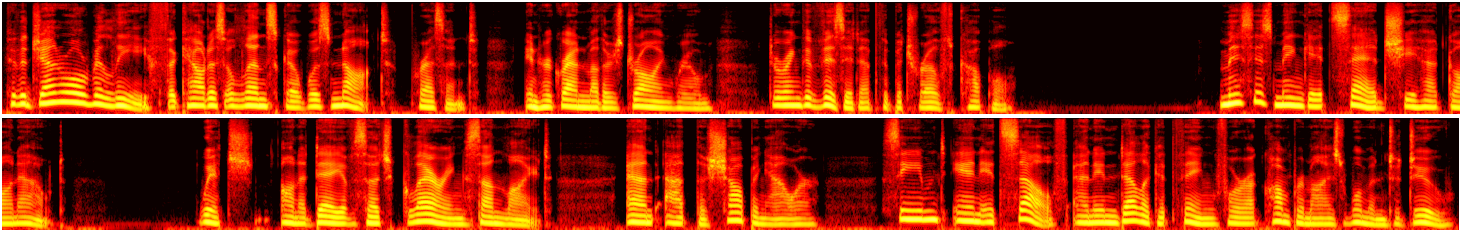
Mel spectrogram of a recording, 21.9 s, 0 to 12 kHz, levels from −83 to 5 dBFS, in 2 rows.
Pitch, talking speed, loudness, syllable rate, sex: 155 Hz, 150 wpm, -18 LUFS, 4.9 syllables/s, female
